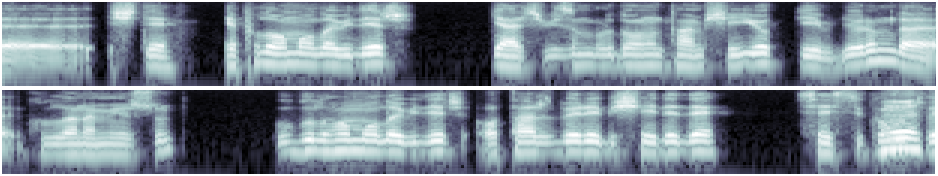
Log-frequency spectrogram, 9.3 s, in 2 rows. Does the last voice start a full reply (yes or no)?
no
